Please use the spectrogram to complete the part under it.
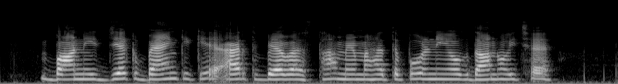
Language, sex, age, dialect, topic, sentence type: Maithili, female, 18-24, Eastern / Thethi, banking, statement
